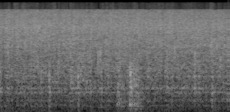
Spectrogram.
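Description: Chopped mushroom stems and garlic frying in oil over medium-high heat, a loud, dense sizzle with crackling pops and a brief stirring scrape, heard up close with no voices.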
